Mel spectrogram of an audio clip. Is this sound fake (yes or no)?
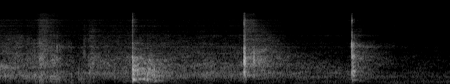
yes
